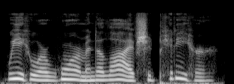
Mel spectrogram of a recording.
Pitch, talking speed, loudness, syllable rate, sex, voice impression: 205 Hz, 230 wpm, -13 LUFS, 6.3 syllables/s, female, feminine, middle-aged, tensed, slightly powerful, clear, fluent, intellectual, calm, elegant, sharp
